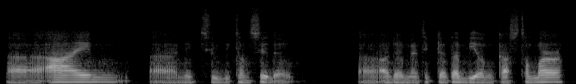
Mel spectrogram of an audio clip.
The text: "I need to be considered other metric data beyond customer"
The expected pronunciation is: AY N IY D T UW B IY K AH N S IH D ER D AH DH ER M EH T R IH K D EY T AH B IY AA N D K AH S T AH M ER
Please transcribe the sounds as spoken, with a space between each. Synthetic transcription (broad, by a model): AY N IY D T UW B IY K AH N S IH D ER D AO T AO M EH T IH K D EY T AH B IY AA N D K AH S T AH M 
